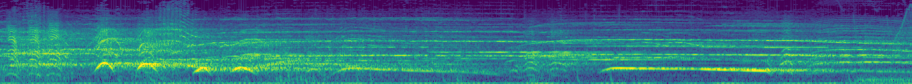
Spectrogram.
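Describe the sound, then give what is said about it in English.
Eerie, wavering high-pitched shrieks and wails slide up and down in overlapping layers, sustained and fairly loud throughout, like a chorus of ghostly screeching voices. “They sneaked around and made ghostly sounds. They screeched. And they shrieked.”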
